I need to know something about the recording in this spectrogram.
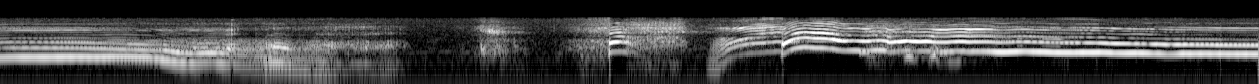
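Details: Female pet cat, angry around strangers, giving long drawn-out yowls that slide downward, then rising and wavering wails held steady toward the end.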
